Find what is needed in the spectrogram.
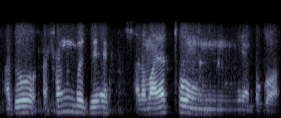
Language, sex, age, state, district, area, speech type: Manipuri, male, 30-45, Manipur, Kangpokpi, urban, conversation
